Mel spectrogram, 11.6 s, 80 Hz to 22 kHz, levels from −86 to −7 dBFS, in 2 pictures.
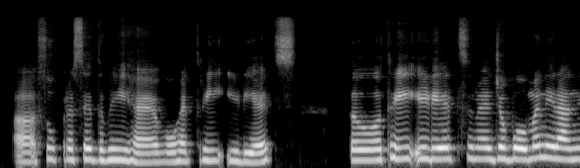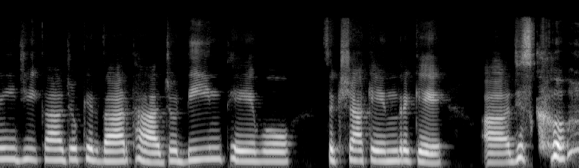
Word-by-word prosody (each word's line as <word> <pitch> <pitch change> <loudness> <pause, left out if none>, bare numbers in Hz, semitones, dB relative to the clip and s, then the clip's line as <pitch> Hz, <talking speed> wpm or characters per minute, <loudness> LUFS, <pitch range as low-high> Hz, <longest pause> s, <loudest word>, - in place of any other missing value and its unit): अ, 95 0 -1
सुप्रसिद्ध 230 -1 -1
भी 220 0 +1
है, 180 -2 0
वो 185 +1 -2
है 195 - +1
"थ्री 215 -1 -2
इडियट्स।" 185 0 -1 0.5
तो 215 +1 +2
थ्री 245 -2 +1
इडियट्स 235 0 +1
में 240 -1 0
जो 245 0 +4
बोमन 240 +3 +4
इरानी 235 -2 +2
जी 230 +1 -5
का 220 0 0
जो 230 +1 -1
किरदार 200 -3 +2
था, 190 -5 +3
जो 205 +3 -2
डीन 230 +5 -4
थे 200 -3 +1
वो 195 0 -3 0.3
शिक्षा 215 0 0
केंद्र 205 +1 +1
के 175 -2 +3 0.5
अ, 180 0 +1
जिसको 265 +1 +3
220 Hz, 150 wpm, -22 LUFS, 195-235 Hz, 0.5 s, जो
